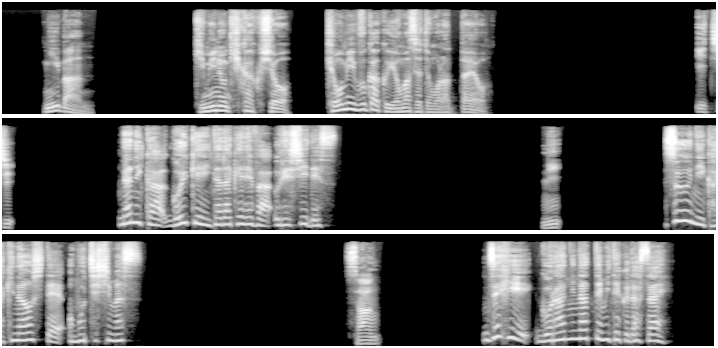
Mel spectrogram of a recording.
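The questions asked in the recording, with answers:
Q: 君の企画書、興味深く読ませてもらったよ。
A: 1: 何かご意見いただければ嬉しいです。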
